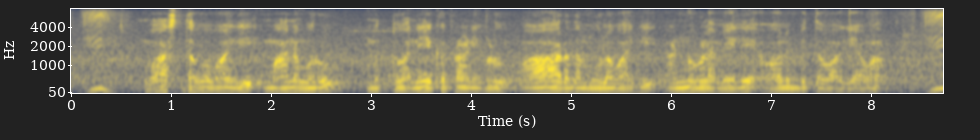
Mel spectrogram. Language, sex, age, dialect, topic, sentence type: Kannada, male, 46-50, Central, agriculture, statement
